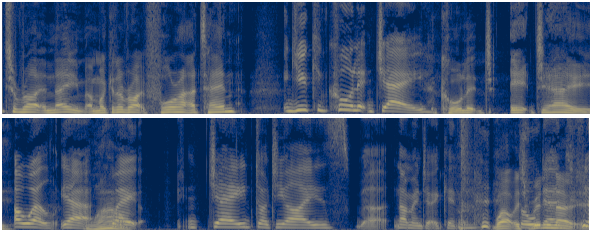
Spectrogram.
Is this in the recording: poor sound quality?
no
